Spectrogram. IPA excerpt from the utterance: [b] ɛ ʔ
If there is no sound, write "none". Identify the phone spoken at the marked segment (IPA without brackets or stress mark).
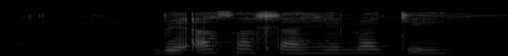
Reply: b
